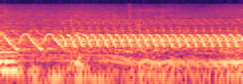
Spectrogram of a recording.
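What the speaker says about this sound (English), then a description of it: "Some of the sirens you will hear are not FHP related, like that last one, which I can't stand, but it's in the mod, or it's in the siren pack" Police sirens from the LSPDFR video game siren mod wail steadily, the tone sweeping up and down in rapid, repeating cycles, loud and continuous, with no talk over it.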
